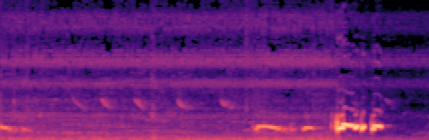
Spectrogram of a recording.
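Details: Zebra dove kept to lure wild birds while trapping, unbothered by a tree squirrel. Faint high chirps from another bird and soft coos, then one loud stuttering cooing phrase at the end.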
